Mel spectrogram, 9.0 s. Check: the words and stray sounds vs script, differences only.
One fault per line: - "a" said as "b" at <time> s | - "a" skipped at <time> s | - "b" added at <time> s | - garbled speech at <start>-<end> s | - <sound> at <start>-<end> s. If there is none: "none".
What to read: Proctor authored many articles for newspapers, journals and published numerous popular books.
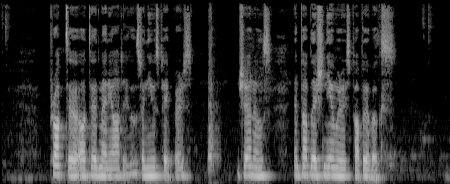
- bark at 4.2-4.4 s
